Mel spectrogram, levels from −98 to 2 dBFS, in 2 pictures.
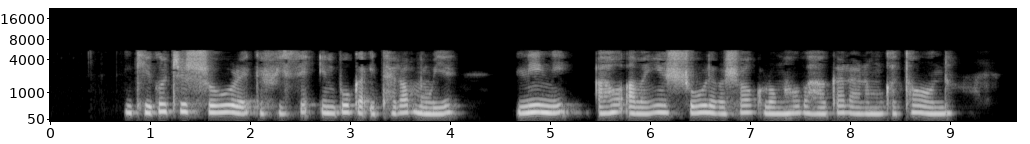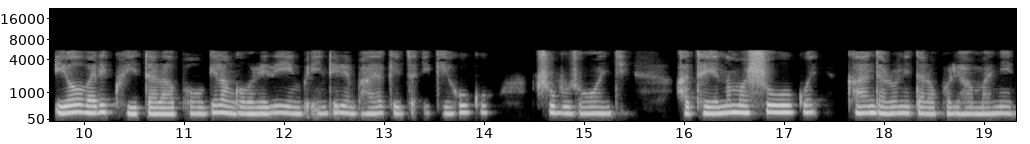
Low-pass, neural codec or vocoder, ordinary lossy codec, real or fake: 5.4 kHz; codec, 16 kHz, 0.9 kbps, LongCat-Audio-Codec; MP3, 32 kbps; fake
